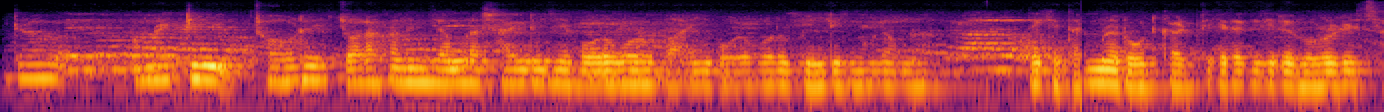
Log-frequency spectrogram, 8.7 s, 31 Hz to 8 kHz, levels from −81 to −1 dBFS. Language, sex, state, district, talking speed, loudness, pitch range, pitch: Bengali, male, West Bengal, Kolkata, 195 wpm, -18 LUFS, 115-140 Hz, 120 Hz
